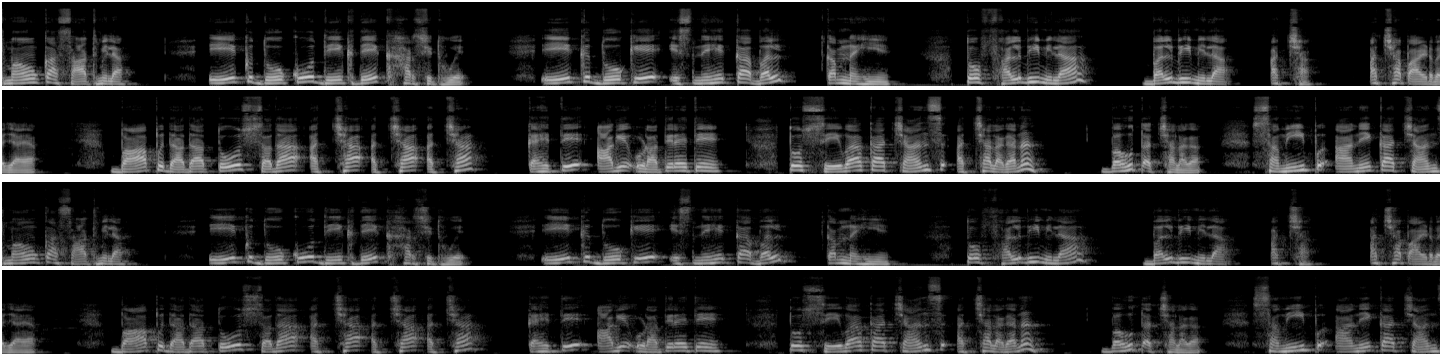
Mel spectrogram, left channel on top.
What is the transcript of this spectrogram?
का साथ मिला। एक दो को देख देख हर्षित हुए। एक दो के स्नेह का बल कम नहीं है, तो फल भी मिला, बल भी मिला। अच्छा अच्छा पार्ट बजाया। बाप दादा तो सदा अच्छा अच्छा अच्छा कहते आगे उड़ाते रहते हैं। तो सेवा का चांस अच्छा लगा ना? बहुत अच्छा लगा। समीप आने का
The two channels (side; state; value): right; quieter; 5.4 dB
